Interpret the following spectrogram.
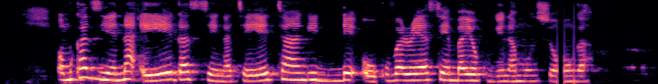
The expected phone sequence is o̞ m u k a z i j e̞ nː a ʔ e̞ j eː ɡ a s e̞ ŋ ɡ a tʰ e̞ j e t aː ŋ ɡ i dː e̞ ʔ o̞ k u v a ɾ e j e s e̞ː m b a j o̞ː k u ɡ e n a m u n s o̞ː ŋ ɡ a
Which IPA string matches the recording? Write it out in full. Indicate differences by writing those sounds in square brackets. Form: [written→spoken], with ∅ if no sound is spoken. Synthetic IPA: o̞ m u k a z i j e̞ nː a ʔ e̞ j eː ɡ a s e̞ ŋ ɡ a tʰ e̞ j e t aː ŋ ɡ i dː e̞ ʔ o̞ k u v a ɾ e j [e→a] s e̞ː m b a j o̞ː k u ɡ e n a m u n s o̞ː ŋ ɡ a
